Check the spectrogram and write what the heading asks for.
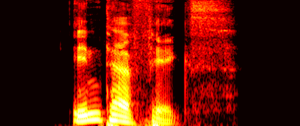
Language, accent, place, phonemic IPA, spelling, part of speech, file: German, Germany, Berlin, /ˈɪntɐˌfɪks/, Interfix, noun, De-Interfix.ogg
- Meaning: interfix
